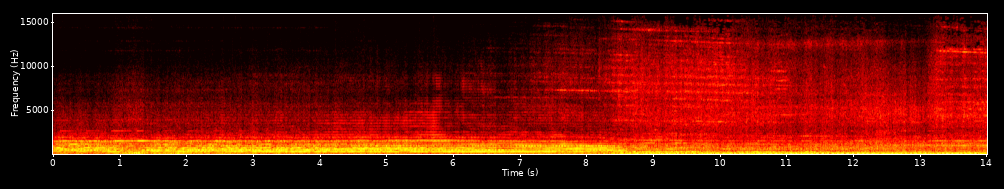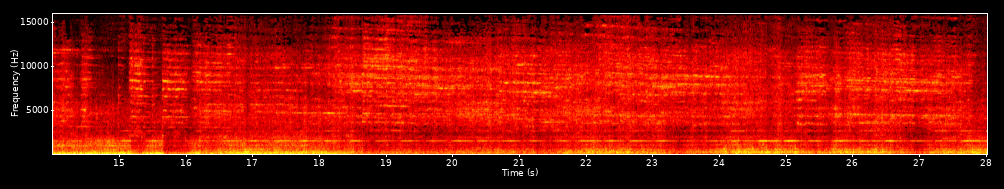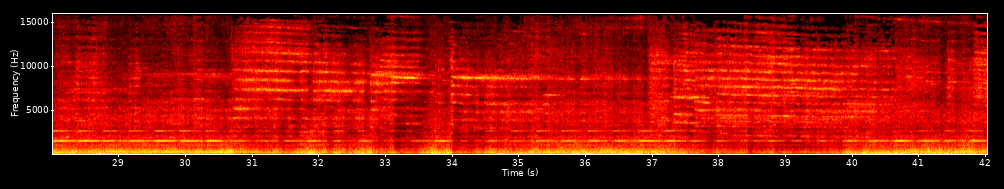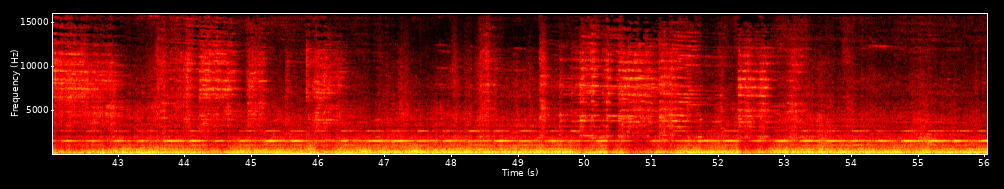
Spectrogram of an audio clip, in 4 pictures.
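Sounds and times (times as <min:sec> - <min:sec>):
locomotive engine rumble: 0:06.3 - 0:18.1
high wheel squeal: 0:07.1 - 0:28.7, 0:29.7 - 0:47.5.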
